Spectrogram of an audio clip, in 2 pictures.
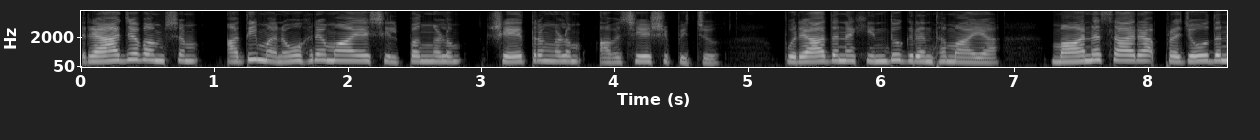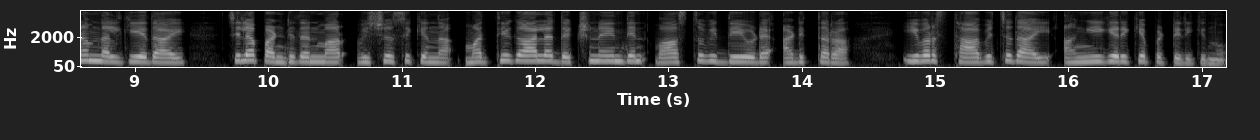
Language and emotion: Malayalam, neutral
